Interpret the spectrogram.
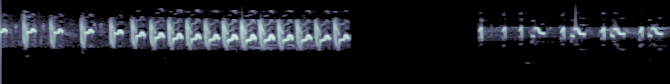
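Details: Lark singing, recorded for teaching young birds: a rapid run of clipped metallic chirps building in loudness for several seconds, a pause, then softer scattered short notes.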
